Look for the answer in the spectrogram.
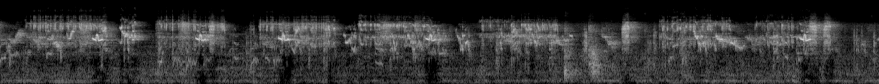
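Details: A happy male pet budgerigar sings at length, warbling continuously in a busy, high chatter of chirps, clicks and squeaky notes.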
